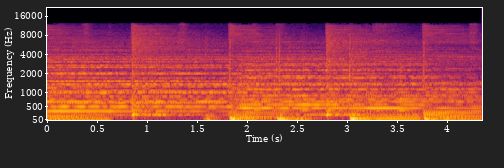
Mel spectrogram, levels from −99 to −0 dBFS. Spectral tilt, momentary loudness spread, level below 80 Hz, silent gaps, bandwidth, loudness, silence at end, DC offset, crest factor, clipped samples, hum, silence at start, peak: -5.5 dB/octave; 4 LU; -22 dBFS; none; 13 kHz; -18 LUFS; 0 s; under 0.1%; 16 dB; under 0.1%; none; 0 s; -2 dBFS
